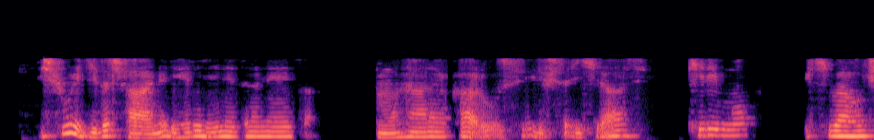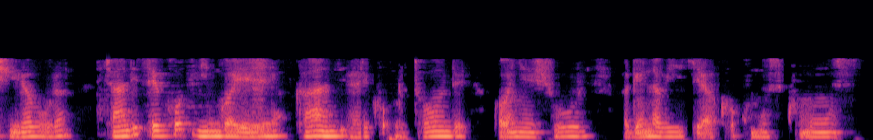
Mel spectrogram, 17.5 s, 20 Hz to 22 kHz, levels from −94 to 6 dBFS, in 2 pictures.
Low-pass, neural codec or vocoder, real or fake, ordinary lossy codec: 7.2 kHz; none; real; AAC, 16 kbps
